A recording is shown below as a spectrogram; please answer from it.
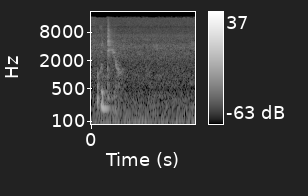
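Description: A short spoken hesitation, "eh", then near silence: room tone.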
